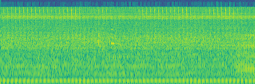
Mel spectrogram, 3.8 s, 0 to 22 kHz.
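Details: Yamaha Mio GT fuel-injected scooter after new injector fitted (cleaning and filter change failed): fast, even idle around 1900–2000 rpm with steady drone; injection 1.0 ms, mixture trim -7 because CO/fuel setting is at 15%, holding idle high.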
